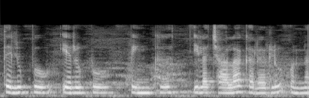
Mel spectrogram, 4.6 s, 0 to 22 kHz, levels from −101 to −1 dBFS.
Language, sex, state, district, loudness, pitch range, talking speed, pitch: Telugu, female, Andhra Pradesh, Sri Satya Sai, -16 LUFS, 215-230 Hz, 90 wpm, 225 Hz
